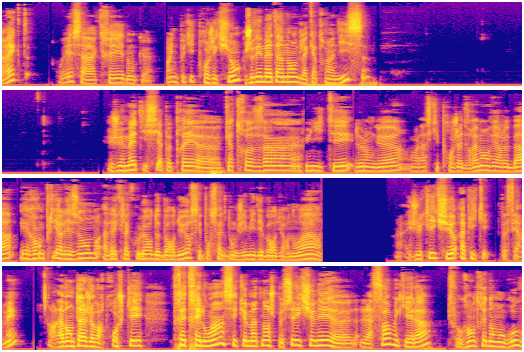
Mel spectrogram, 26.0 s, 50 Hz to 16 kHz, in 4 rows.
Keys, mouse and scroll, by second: 3.5 click, 5.9 click, 7.2 click, 10.3 click, 19.2 click, 19.8 middle click, 22.7 click, 23.8 click, 24.8 ctrl+z.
